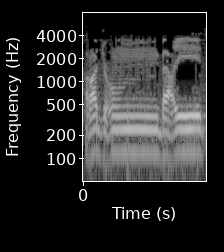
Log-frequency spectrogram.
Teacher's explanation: هنا الإقلاب قبل الباء مع الغنة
